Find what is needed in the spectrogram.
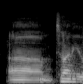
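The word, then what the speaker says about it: Tonne: Tunney like honey, T-O-N-N-E. I always forget how to say it, but Tunney like honey, yeah.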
